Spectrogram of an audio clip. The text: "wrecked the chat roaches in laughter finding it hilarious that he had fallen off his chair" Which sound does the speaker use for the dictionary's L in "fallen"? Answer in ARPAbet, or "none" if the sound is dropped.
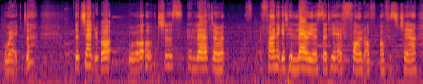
none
